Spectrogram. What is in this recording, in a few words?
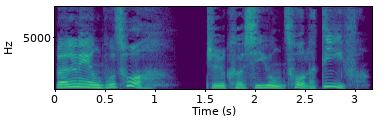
Female Human Well Played; 称赞; zh; 对决模式; 渗透者莉莉安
